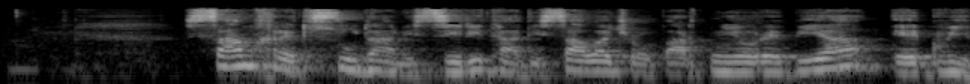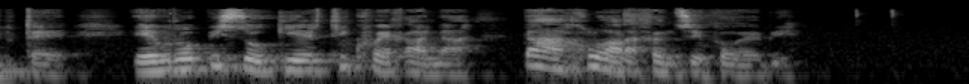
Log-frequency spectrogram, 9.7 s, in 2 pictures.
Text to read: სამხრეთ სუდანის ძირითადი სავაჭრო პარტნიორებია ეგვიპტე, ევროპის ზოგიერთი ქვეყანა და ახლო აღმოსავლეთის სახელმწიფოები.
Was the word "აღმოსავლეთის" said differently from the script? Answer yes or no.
yes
